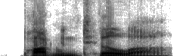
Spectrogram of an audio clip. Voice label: "potentilla", American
